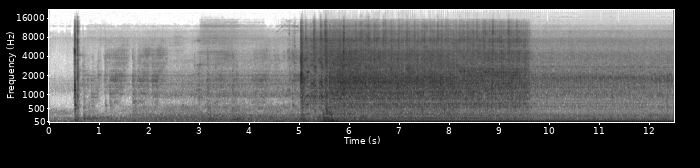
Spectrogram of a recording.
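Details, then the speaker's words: Mercedes Vito W639 2013, OM651 2.2 diesel, first start just after timing chain tensioner replacement: loud metallic rattle for a few seconds on startup, settling into steady idle; slack timing chain until the tensioner pumps up. "So actually, when it first starts, we do have those very loud rattle. Now I know how does that feel like."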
